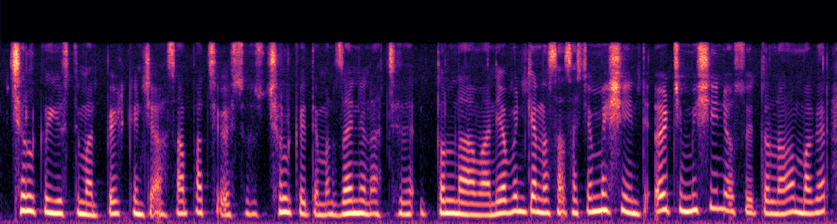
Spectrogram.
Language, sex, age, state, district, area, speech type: Kashmiri, female, 18-30, Jammu and Kashmir, Baramulla, rural, spontaneous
